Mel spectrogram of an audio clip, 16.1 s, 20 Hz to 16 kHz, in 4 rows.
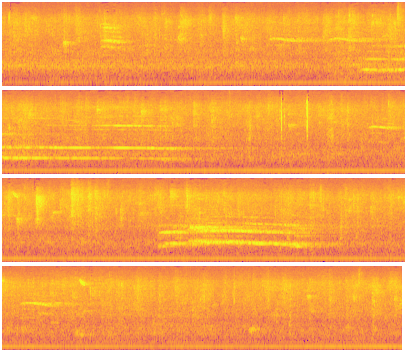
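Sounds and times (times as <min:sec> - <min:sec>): low steady hum: 0:00.0 - 0:16.0
light ticks: 0:05.8 - 0:16.0.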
